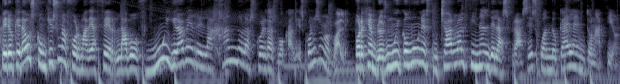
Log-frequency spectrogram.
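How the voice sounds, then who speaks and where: A young woman with a Spain Spanish accent hosting a linguistics explainer, lively and playful, asking herself questions. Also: a little high. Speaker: linguistics video host. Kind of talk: scripted explainer.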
